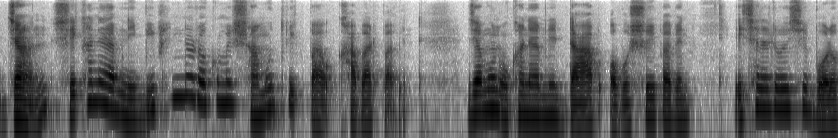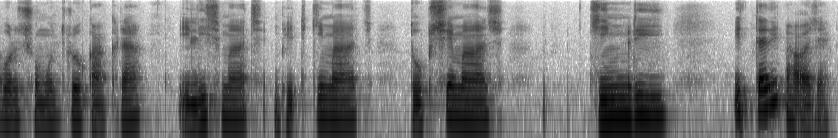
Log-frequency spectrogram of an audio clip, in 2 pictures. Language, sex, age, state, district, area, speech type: Bengali, male, 30-45, West Bengal, Howrah, urban, spontaneous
